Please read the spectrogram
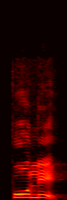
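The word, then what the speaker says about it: поле: Same way, when we talk about ye sound, ye is reduced to a, like in the word p, o, l, ye. How will you read this word? Pole. Pole.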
